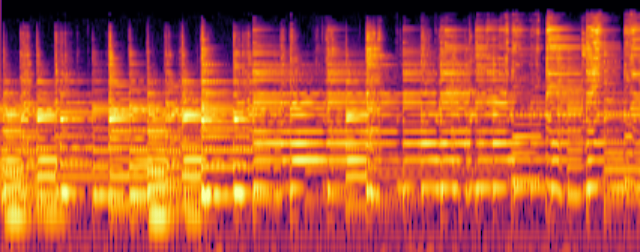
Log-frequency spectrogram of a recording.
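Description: Slide guitar music: strummed chords, with notes gliding in pitch in the later seconds.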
